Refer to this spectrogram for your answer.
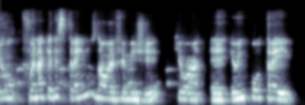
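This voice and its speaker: A woman's plain, everyday voice, fairly slow, with ordinary pitch variation. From Brazil, Ceará interior, raised in Belo Horizonte from age 8. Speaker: professional mountain bike racer. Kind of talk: interview.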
